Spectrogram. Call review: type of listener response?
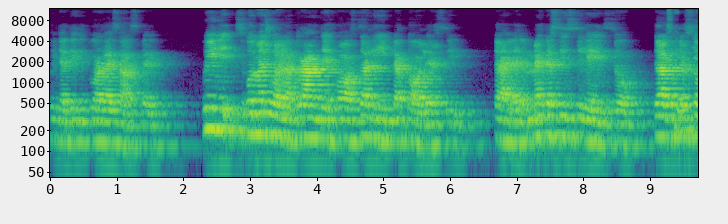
listening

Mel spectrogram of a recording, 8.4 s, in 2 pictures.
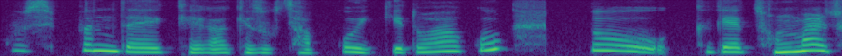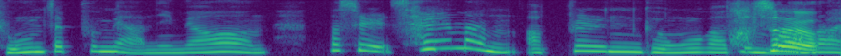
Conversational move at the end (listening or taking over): taking over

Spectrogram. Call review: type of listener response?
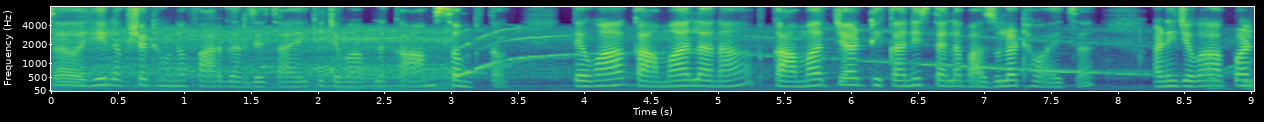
listening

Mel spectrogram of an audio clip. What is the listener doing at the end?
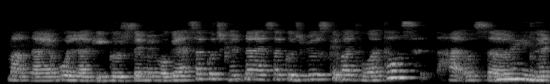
taking over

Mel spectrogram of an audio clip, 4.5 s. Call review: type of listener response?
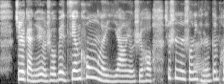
listening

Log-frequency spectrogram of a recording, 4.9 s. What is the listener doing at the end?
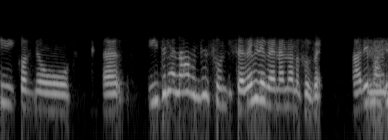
taking over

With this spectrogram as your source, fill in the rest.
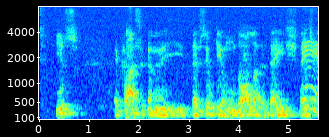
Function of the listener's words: taking over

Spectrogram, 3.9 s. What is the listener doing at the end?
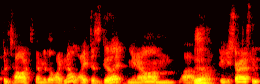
listening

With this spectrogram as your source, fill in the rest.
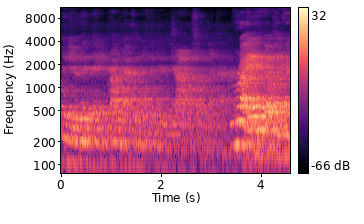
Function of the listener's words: taking over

